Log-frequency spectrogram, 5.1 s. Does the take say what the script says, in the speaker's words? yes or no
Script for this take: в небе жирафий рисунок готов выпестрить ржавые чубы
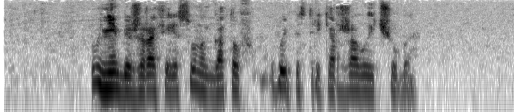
yes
